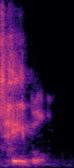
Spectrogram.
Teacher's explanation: the first syllable T is stressed said with more emphasis and the second syllable ble is unstressed said lightly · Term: stressed plus unstressed, atroshi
